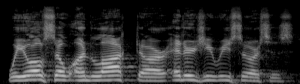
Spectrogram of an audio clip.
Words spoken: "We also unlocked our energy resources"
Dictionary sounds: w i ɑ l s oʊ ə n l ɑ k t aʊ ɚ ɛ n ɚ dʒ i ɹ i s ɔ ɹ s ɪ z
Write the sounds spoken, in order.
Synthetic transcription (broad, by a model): w i ɑ l s oʊ ə n l ɑ k t aʊ ɚ ɛ n ɚ dʒ i ɹ i s ɔ ɹ s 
